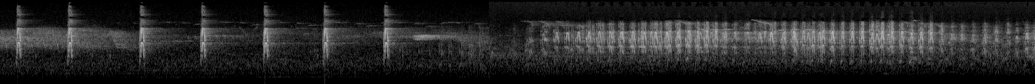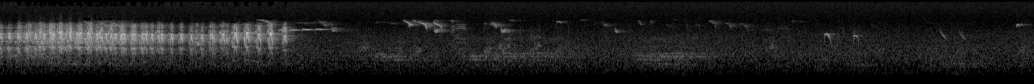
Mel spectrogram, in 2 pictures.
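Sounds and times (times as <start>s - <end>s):
great spotted woodpecker giving sharp kik calls: 0.0s - 13.3s.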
